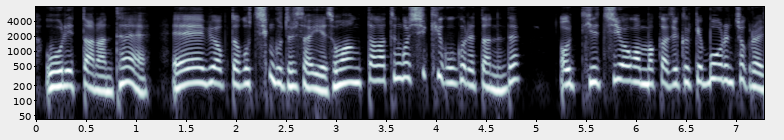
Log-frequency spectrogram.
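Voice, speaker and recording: A woman's voice: medium pitch, a little mellow, no echo, studio quality, natural voice. A woman voicing a hot-tempered middle-aged single mother who scolds harshly in a dramatized story. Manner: combative, scolding, rough-tongued. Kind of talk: storytelling acting.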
